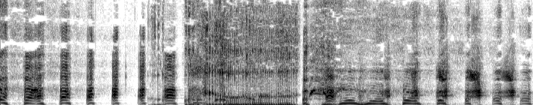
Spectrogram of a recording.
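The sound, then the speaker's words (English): A person imitates a pig or javelina grunting: a quick series of short, rhythmic nasal grunts, then a long harsh rasping snort, followed by more choppy squealing grunts. “I'm going to go with like a pig or like a javelina.”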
